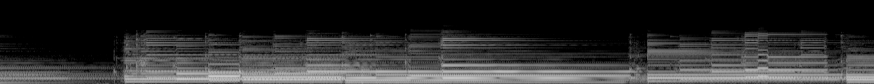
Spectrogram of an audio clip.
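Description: The music signal holds steady throughout, with level, timing and continuity intact and nothing in the reproduction chain audibly interfering with it.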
